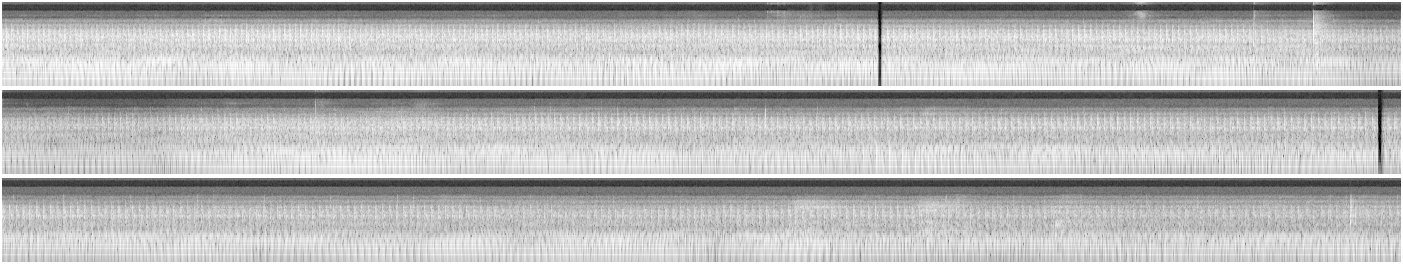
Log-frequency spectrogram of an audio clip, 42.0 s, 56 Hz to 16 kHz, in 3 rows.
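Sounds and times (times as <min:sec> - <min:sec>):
air raid siren low growl: 0:00.0 - 0:25.0, 0:34.8 - 0:41.9.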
